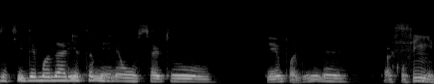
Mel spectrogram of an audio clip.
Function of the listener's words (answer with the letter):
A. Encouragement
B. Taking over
B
